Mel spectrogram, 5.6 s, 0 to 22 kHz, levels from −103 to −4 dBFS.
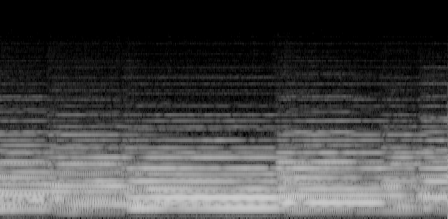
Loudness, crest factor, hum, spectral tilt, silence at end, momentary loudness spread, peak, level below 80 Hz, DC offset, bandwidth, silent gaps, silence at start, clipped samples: -29 LUFS; 12 dB; none; -10.5 dB/octave; 0 s; 6 LU; -16 dBFS; -76 dBFS; under 0.1%; 5.6 kHz; none; 0 s; under 0.1%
